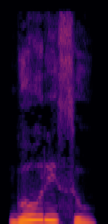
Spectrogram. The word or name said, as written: ಘೋರಿಸು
